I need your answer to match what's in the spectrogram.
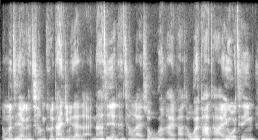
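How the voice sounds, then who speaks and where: A man, co-hosting a podcast and telling stories in a casual, animated way with many restarts. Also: mid-range voice, racing. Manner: animated, restless storytelling with repeated restarts. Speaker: podcast co-host. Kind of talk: casual chat, storytelling.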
